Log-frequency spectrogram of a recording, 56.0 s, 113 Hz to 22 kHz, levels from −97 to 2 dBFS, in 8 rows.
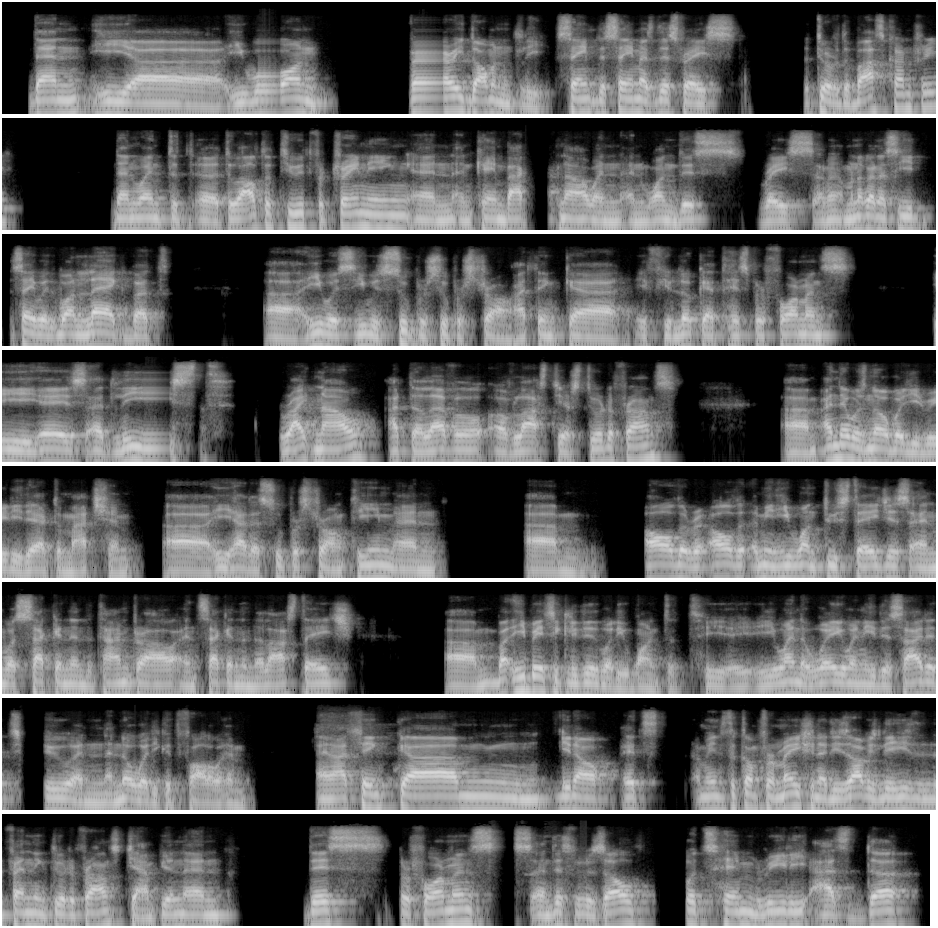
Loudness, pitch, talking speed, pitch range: -22 LUFS, 100 Hz, 190 wpm, 90-110 Hz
